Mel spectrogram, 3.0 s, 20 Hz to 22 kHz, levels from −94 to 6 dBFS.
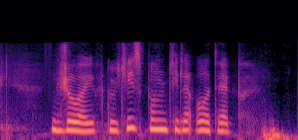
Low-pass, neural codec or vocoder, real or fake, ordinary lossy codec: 7.2 kHz; codec, 16 kHz, 1 kbps, FreqCodec, larger model; fake; MP3, 48 kbps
